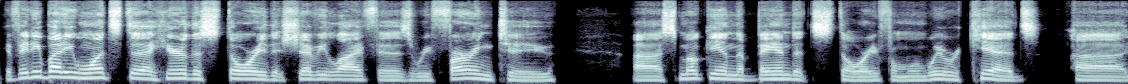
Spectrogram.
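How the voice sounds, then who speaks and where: A man's voice: mid-range voice, no room sound. Fifty-something guy chatting on his live stream, reading comments, dry close sound. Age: 50s. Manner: chatty, reads out viewer comments. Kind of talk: casual live-stream chat. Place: van in the rain.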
